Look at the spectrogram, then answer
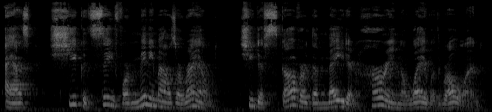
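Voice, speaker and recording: A woman reading a fairy tale aloud as a storyteller, in a measured, dramatic and expressive way. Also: fairly low pitch. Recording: roomy echo, faint background noise.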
